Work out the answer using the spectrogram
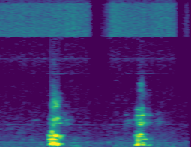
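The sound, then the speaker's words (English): A dog making two short, soft huffing noises, each a brief burst separated by near silence. “I was going to say, what was that? That was my dog.”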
